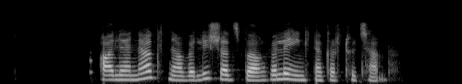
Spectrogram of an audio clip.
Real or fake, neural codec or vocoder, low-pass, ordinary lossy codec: real; none; 7.2 kHz; Opus, 16 kbps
